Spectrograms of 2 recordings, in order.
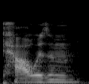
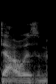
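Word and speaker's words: Taoism: come is called dosm the old system from Chinese to English used to put a t for a D sound so sometimes you'll see it read wrote looking like taism but it was always pronounced dosm and now they at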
